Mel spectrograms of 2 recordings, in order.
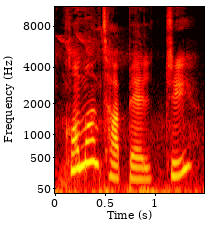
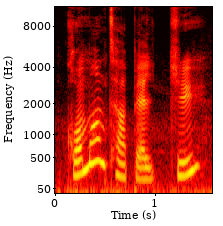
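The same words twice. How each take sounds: First: Comment t'appelles-tu with silent T in comment; model pronunciation. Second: Comment t'appelles-tu, rising at the end; model pronunciation. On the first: Teacher asking the question for students to repeat. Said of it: "Répétez". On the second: Teacher repeating the question for students to echo. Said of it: "Répétez. Repeat". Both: Shown as a demonstration.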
